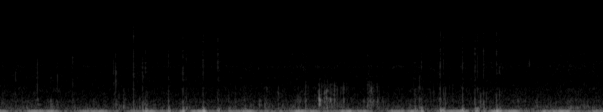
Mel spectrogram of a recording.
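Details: Adult woman's hunger-related stomach noises: low gurgling and rumbling over a steady deep hum, with irregular bubbling and squelching bursts; bowel sounds (borborygmi).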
